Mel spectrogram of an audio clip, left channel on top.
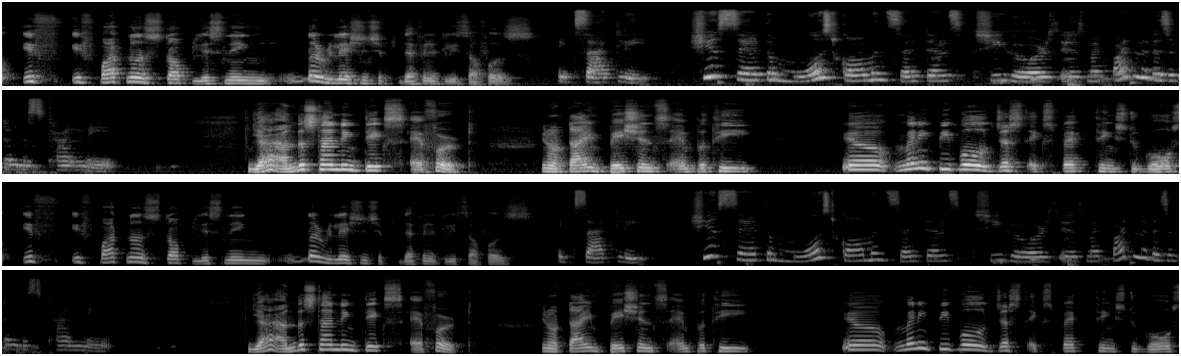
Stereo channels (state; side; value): quieter; right; 10.9 dB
